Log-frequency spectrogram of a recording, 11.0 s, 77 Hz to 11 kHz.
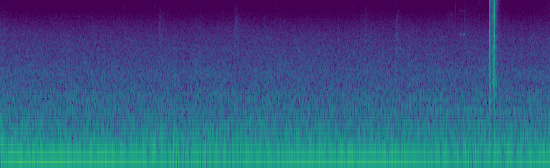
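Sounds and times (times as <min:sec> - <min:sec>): steady low background hum: 0:00.0 - 0:11.0
camera shutter snaps: 0:09.1 - 0:11.0.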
